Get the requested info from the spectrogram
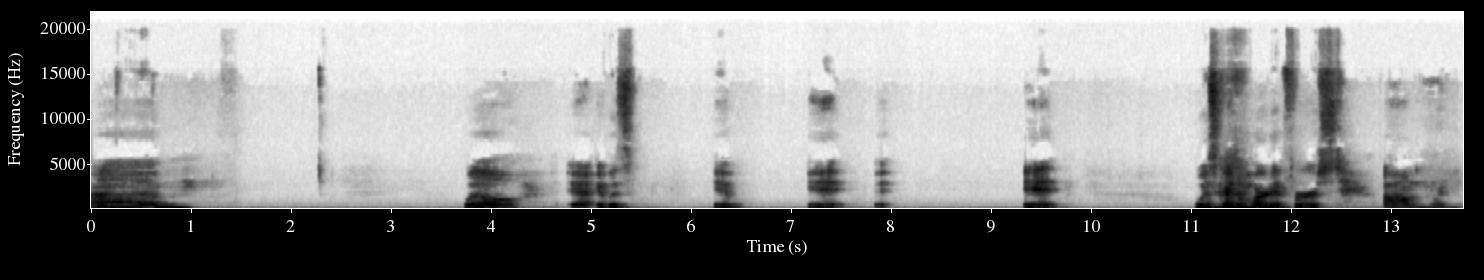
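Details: Adult woman client, college senior, in a stuttering therapy session, possibly role-played; audible repetitions, clinician notes not much stuttering in this section; stuttering.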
